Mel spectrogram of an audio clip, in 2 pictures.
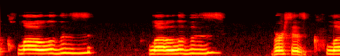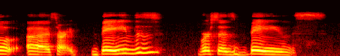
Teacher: you want to pull that voicing all the way through · TH sound and then the Z sound. So both of those are voiced. So what you want to do is, because the ending, we don't want it to kind of get devoiced or voiceless at the end, you just kind of have to hold that voicing out. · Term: voiced ending, voiced consonant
